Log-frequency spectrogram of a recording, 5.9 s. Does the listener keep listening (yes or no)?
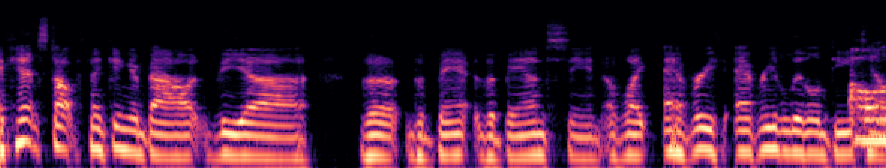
yes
